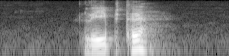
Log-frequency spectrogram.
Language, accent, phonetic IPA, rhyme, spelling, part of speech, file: German, Austria, [ˈleːptə], -eːptə, lebte, verb, De-at-lebte.ogg
- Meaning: inflection of leben: 1. first/third-person singular preterite 2. first/third-person singular subjunctive II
